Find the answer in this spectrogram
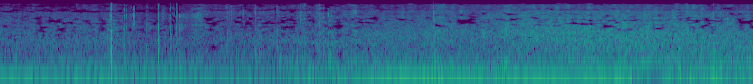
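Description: Steady hiss of light rain with a low rumble of wind on the phone's microphone, and a few faint clicks about a second in.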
